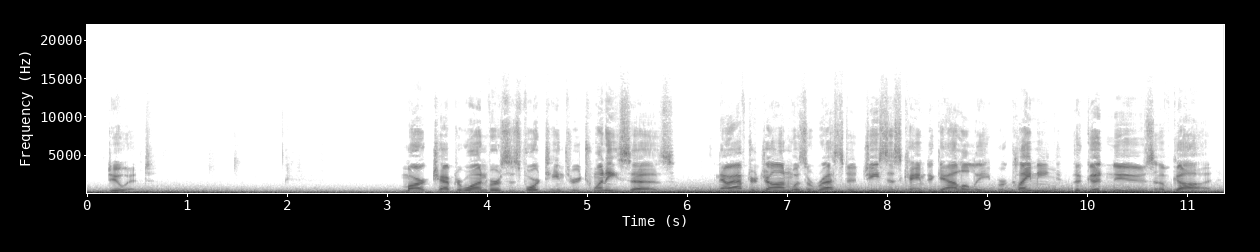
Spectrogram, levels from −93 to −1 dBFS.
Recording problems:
wind noise on the microphone; heavy; 1 dB below the speech

